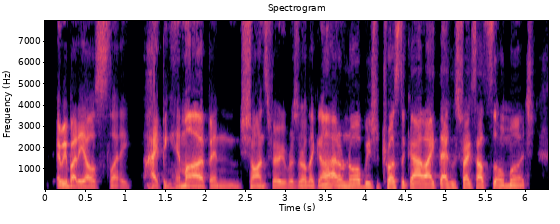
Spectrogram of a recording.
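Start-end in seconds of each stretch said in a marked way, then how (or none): 3.4-6.1 put-on Southern Alabama accent, pitched up. Mimicking Sean's doubts about a hyped player, imitating Sean in Alabama accent. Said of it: "That's my Alabama accent".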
